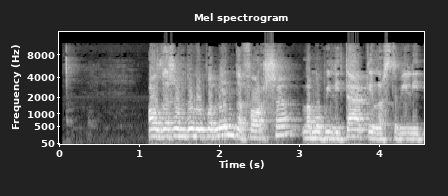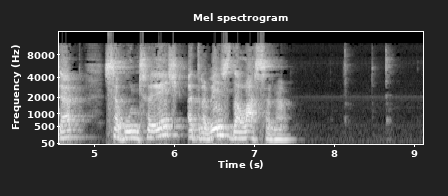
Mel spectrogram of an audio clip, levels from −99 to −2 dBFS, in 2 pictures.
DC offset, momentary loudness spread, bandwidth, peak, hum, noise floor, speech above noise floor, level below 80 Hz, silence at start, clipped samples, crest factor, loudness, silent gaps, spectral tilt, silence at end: under 0.1%; 6 LU; 16 kHz; 0 dBFS; none; -61 dBFS; 52 dB; -50 dBFS; 0.05 s; under 0.1%; 10 dB; -8 LUFS; none; -3 dB/octave; 0.45 s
